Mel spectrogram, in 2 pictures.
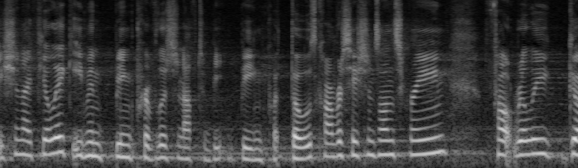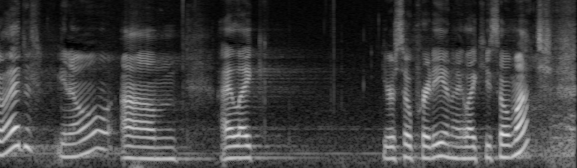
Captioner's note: laughter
